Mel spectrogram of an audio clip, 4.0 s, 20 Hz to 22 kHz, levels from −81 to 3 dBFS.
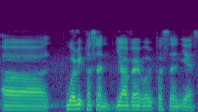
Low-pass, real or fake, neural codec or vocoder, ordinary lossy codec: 7.2 kHz; real; none; AAC, 48 kbps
